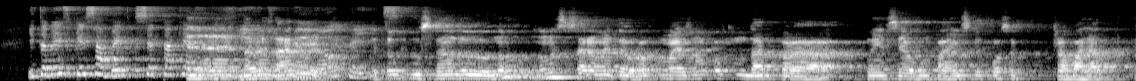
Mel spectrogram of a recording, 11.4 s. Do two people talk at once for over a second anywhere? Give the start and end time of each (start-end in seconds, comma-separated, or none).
1.9-3.3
